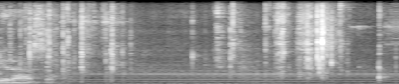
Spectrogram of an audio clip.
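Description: A plastic sachet crinkles as a hand handles it.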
